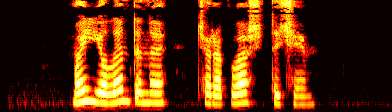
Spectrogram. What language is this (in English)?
Mari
